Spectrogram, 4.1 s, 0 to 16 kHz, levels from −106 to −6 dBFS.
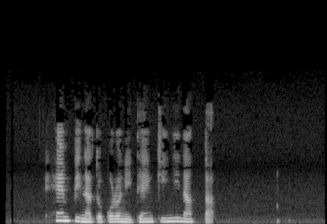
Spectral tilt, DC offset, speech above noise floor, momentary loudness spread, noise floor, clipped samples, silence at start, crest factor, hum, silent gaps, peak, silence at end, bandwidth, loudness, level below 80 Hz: -6 dB/octave; under 0.1%; 39 dB; 11 LU; -68 dBFS; under 0.1%; 0.6 s; 18 dB; none; none; -14 dBFS; 1.4 s; 8.8 kHz; -30 LUFS; -80 dBFS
